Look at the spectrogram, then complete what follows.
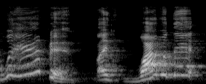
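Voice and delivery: high, shocked "what happened"; shocked disbelief. Retold or imitated. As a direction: gasp it out in disbelief. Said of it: "we're like".

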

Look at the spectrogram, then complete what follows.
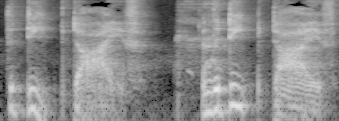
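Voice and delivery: slow hushed whisper, mock announcer; dramatic whisper. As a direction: breathe the segment title like a movie trailer. Announcing show segment.

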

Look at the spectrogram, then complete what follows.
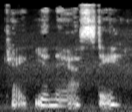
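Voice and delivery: teasing whisper. Real, not acted. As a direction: whisper it as a playful jab. Teasing the friend for chewing.

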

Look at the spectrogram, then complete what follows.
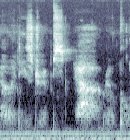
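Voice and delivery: hushed whisper; whisper yelling. Real, not acted. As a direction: whisper it under your breath. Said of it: "Why are we whispering?".

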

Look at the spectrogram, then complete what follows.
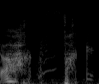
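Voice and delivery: whispered curse under the breath; dismayed whisper. Retold or imitated. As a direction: whisper it in dismay at what you're watching. His dismayed reaction, retold.

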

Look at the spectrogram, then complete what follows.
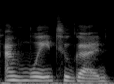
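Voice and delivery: ordinary delivery

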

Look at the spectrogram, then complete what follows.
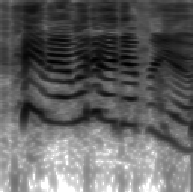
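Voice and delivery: high, loud overeager greeting; eager bartender. Retold or imitated. Bartender imitated in a TikTok, loud eager greeting. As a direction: greet the customer with sudden, over-the-top cheer.

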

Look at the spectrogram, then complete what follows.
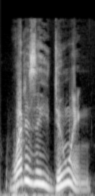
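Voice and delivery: high, drawn-out mock indignation; theatrical. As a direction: imitate a cashier making a theatrical fuss. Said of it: "like, so theatrical".

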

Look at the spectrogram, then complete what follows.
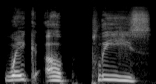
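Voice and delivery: high, loud sobbing plea; crying plea. A narrator's reading. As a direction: beg through tears. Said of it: "she cried".

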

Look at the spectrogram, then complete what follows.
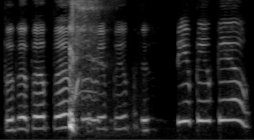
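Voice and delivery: spoken boo boo rising to high pew pew; mocking the jingle. Cohost mimics the drunk host's lazy transition, mock effect. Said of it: "you didn't sing it".

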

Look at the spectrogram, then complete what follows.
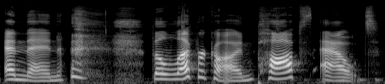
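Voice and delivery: ordinary talk

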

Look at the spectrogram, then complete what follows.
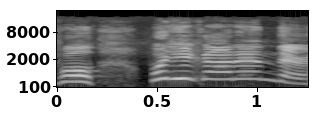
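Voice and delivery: high, quick, manic imitation; excitable, high-pitched quote. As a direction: fire it off like a manic rock star. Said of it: "He is just as manic in person".

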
